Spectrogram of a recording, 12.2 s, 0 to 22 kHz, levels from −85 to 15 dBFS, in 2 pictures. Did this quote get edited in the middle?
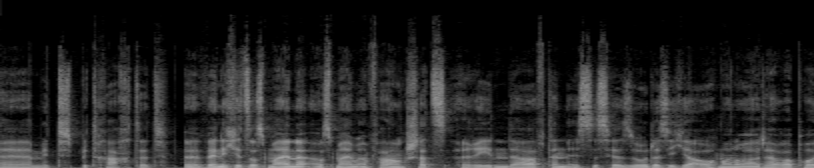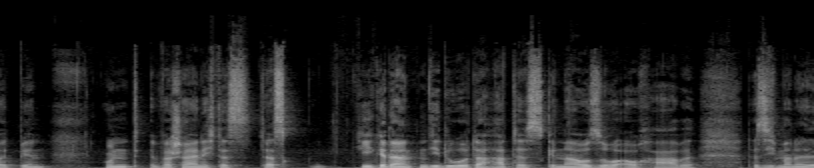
yes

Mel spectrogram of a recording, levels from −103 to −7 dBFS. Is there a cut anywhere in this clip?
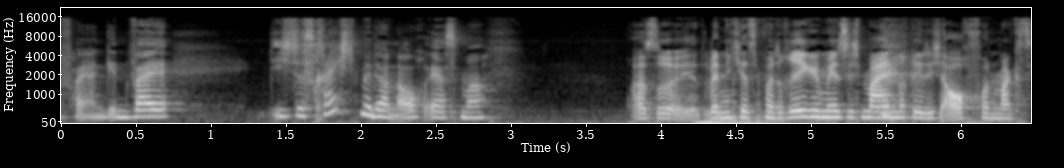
yes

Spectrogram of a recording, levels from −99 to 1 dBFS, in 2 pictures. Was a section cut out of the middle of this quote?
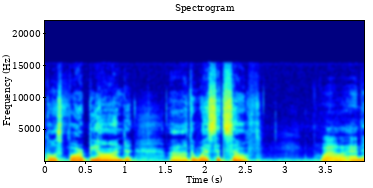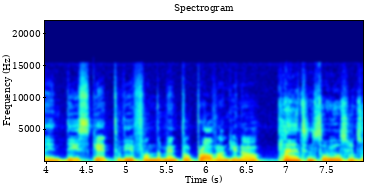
yes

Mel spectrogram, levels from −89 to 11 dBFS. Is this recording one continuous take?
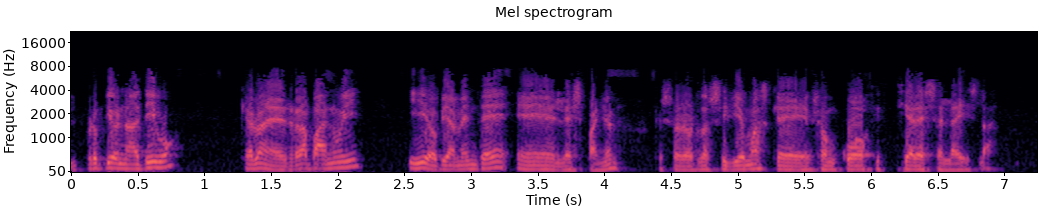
yes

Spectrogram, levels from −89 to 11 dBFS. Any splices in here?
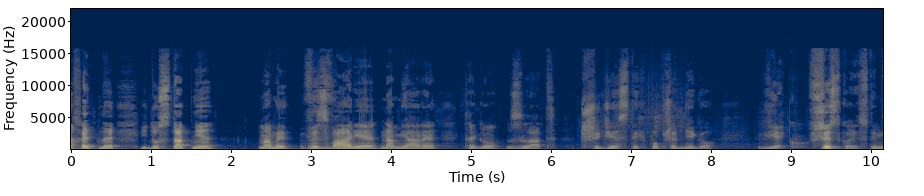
no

